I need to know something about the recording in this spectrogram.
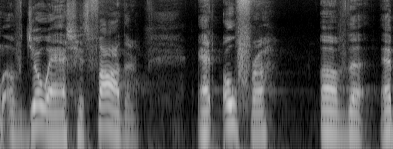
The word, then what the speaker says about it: Ophrah: Verse 27 says, "And Gideon made an ephod of it and put it in his city, in Ophrah," not Oprah, but Ophrah.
